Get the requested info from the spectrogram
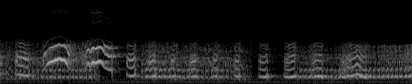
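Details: Young Jack Russell Terrier puppies at the eye-opening, first-steps stage; loud arched squeals early, then sustained wavering whines and short chirpy yelps overlapping, several pups calling at once, faint steady hum indoors.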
